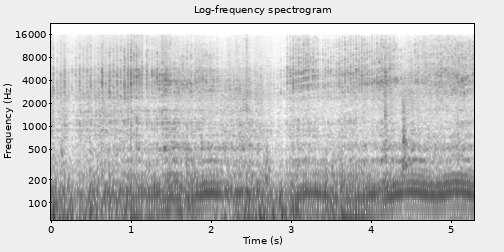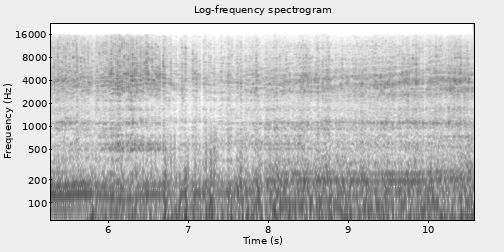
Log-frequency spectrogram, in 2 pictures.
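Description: Toyota pickup's engine working as the truck crawls up a rocky off-road trail, the revs swelling about halfway through and then settling.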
